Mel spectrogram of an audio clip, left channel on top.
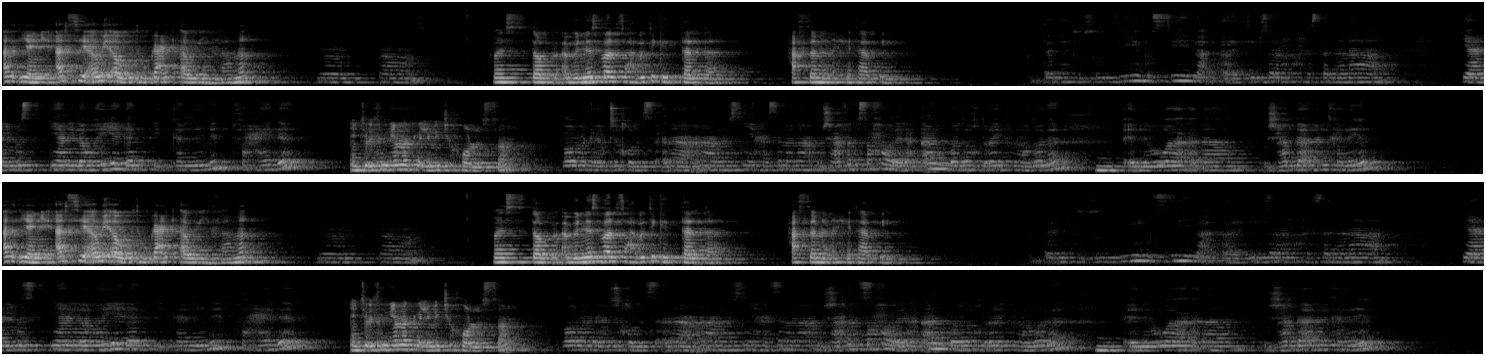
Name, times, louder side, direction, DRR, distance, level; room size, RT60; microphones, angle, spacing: voice 1, 0.0-2.6 4.9-7.2 7.9-8.9 18.3-20.0 25.8-26.0, right 1 dB, 10° right, 4 dB, 2.2 m, -27 dB
voice 2, 3.1-4.2 10.2-14.3 14.6-17.8 18.5-19.0 20.4-28.5, left 1 dB, 75° left, 2 dB, 6.5 m, -39 dB
20.5 x 18.5 x 7.1 m, 1.0 s
head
